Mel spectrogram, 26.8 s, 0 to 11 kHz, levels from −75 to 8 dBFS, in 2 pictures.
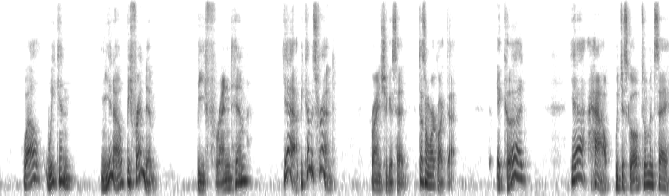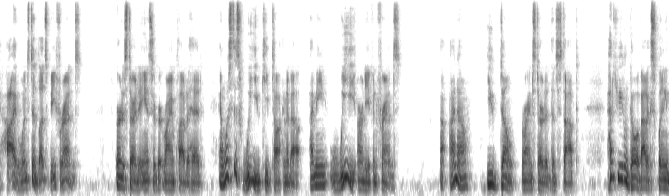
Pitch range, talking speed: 90-140 Hz, 170 wpm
